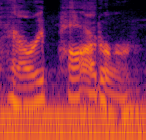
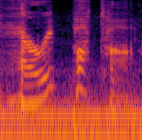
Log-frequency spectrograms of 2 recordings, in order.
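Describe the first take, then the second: First: The t is softened into a quick flap. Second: The t is pronounced clearly and crisply.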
